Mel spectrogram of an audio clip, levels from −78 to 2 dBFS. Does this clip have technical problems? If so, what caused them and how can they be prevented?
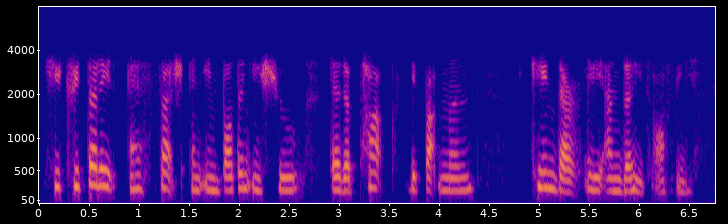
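Yes. The whole clip passed through the AMR narrowband mobile codec. The band is only 150 Hz to 3.5 kHz. The speech sounds heavily buzzy and synthetic, which fits a low mode near 5.9 kbps. Use a wideband codec or a higher bitrate.

There are lost AMR speech frames from 2.54 to 2.84 s. About 200 ms drops out in runs up to 80 ms, and the decoder repeats the last settings and fades. Another loss from 5.32 to 5.45 s fades out the same way. Improve radio coverage or add error protection to prevent them.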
